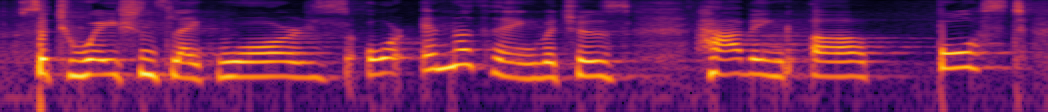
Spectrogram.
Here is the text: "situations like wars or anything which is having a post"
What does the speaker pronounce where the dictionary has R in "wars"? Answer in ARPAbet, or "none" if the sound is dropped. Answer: R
